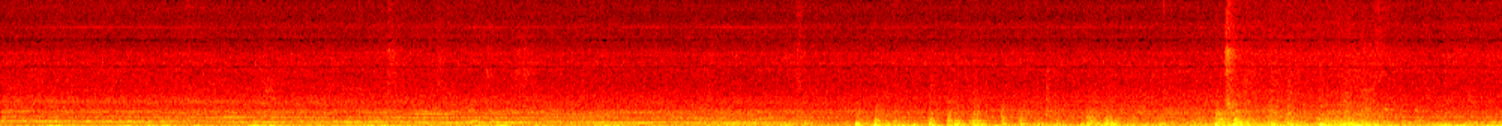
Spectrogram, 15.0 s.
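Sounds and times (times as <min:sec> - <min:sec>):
steady train whine: 0:00.0 - 0:15.0
train wheels rumbling on rail: 0:00.0 - 0:15.0
clacking over rail joints: 0:07.9 - 0:15.0.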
